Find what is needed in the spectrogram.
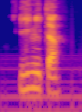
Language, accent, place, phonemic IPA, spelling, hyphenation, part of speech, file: French, France, Lyon, /li.mi.ta/, limita, li‧mi‧ta, verb, LL-Q150 (fra)-limita.wav
- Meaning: third-person singular past historic of limiter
